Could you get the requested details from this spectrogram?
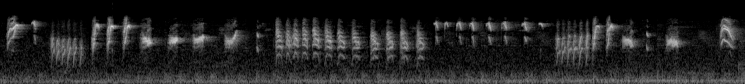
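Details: Long-tailed shrike song used as a training recording for other songbirds: varied, rapid sequence of high whistles, buzzy rattling notes and chattering phrases, continuous and loud, with faint low hum beneath.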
